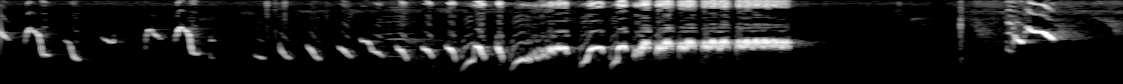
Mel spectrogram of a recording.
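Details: White-rumped shama from Borneo, originally from the Kalimantan forest: short whistled downslurred notes speed into a rapid rising run of repeated notes, ending in a sustained buzzy trill, then a brief high phrase after a pause.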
